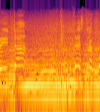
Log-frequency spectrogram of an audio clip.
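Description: Rally car engine heard from inside the cabin, pulling hard in second gear, its note steady apart from a brief break about a third of a second in.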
